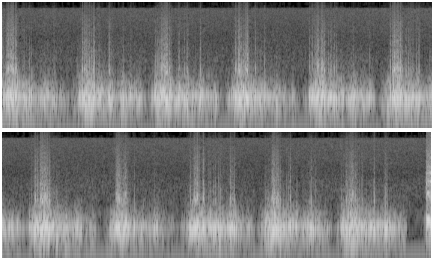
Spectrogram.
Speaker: Patent ductus arteriosus in pulmonary area, a continuous machine-like murmur starting at the first heart sound, reaching maximum intensity at the end of systole and tapering in diastole.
